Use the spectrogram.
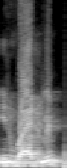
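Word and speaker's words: environment: एनवायरमेंट में एन का कहीं कोई उच्चारण नहीं है तो डाउट की बात यह है कि यहां पर एन होगा एनवायरमेंट वातावरण नेक्स्ट मन क्रिस्मस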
